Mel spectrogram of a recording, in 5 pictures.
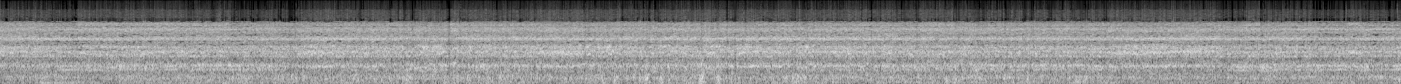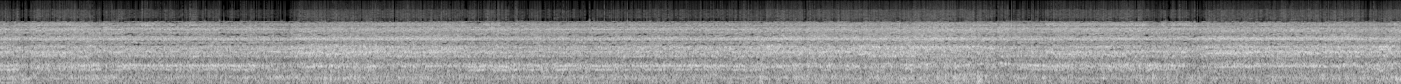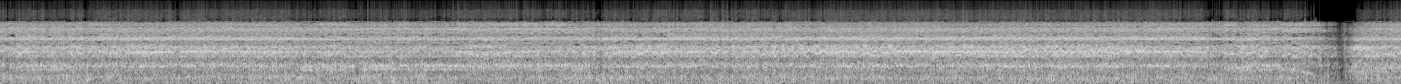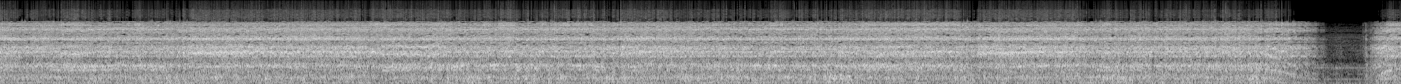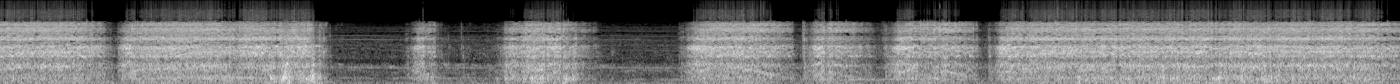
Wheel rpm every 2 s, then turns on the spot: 220, 230, 230, 230, 230, 220, 230, 230, 230, 230, 230, 250, 230, 220, 230, 230, 230, 220, 220, 220, 140, 220, 230, 230, 230, 220, 230, 120, 150, 130, 50, 60, 70, 190, 190.
none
